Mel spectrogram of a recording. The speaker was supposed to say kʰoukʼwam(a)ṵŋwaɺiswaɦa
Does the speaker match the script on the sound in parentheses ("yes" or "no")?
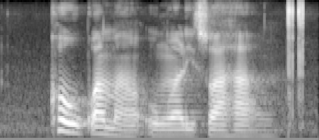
yes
